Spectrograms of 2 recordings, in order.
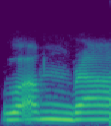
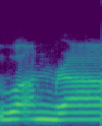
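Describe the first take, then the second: No difference in how they are said.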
